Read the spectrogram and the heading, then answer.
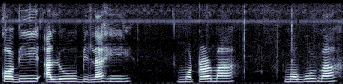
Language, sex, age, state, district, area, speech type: Assamese, female, 18-30, Assam, Dhemaji, rural, spontaneous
